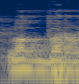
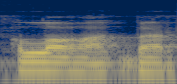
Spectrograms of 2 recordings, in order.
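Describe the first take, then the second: First: It is said fast and clipped. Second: It is said slowly and fully.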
